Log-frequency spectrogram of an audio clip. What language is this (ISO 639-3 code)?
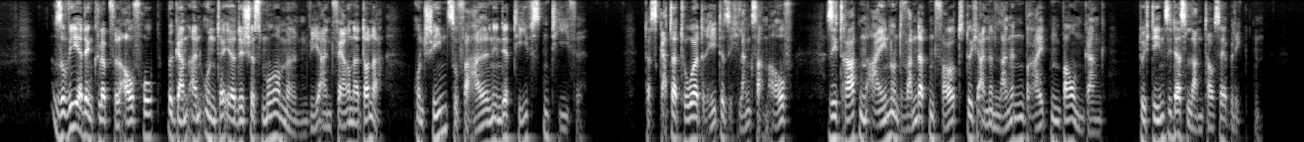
deu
